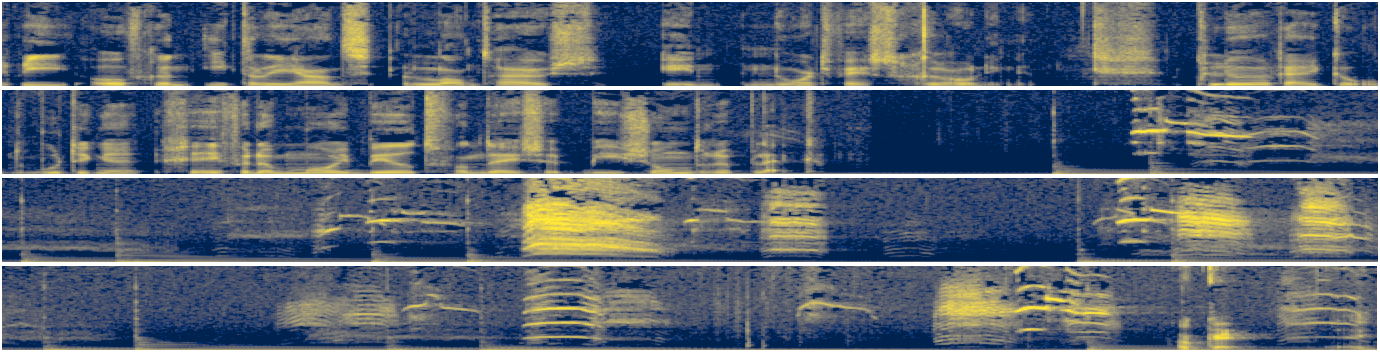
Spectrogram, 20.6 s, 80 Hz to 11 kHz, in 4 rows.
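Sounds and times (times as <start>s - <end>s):
speech: 0.0s - 8.3s
seagulls calling while flying over an inner courtyard: 9.4s - 20.6s.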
